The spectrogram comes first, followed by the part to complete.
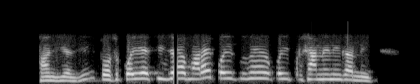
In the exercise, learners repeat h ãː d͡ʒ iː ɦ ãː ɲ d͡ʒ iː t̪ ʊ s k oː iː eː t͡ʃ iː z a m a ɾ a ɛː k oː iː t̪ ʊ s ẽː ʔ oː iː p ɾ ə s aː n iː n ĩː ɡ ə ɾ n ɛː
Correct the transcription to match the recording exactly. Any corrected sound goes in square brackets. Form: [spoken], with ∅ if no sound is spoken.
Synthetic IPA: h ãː d͡ʒ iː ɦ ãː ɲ d͡ʒ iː t̪ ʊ s k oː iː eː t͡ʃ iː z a m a ɾ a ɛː k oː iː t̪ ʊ s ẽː [k] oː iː p ɾ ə [ʃ] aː n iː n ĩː [k] ə ɾ n [iː]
